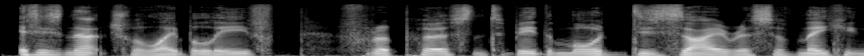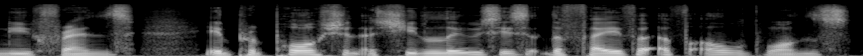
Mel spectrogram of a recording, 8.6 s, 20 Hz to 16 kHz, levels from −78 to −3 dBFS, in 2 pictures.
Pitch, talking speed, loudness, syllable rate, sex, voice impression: 110 Hz, 190 wpm, -22 LUFS, 5.0 syllables/s, male, masculine, adult-like, slightly thin, relaxed, weak, slightly soft, fluent, slightly raspy, cool, calm, slightly mature, unique, wild, slightly lively, kind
